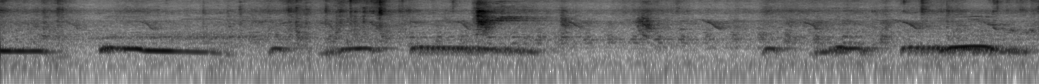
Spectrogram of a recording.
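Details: Kelantan spotted dove, a young bird from a contest-champion lineage, its song serving as a lure for other doves: deep hollow coos grouped into repeated phrases, some notes bending upward, with soft chirping of small birds in the background.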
